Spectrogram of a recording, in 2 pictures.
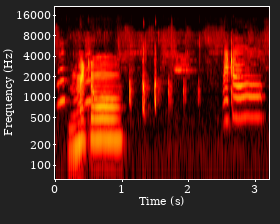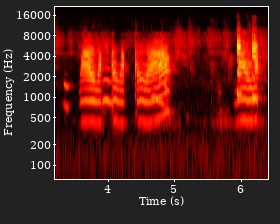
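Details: Green Indian ringneck parakeet talking: a quick run of speech-like syllables with stacked harmonic tones, some rising, some wavering, broken by short pauses, over a faint low background hum.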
